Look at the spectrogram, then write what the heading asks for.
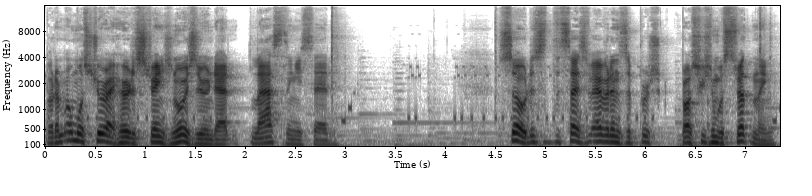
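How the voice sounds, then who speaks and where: A man's voice: on the high side, lively intonation, a little fast, pushed and bright, faint music behind. A man streaming a game, reading visual novel dialogue aloud.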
